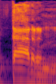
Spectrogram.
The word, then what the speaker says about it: Tarn: libro de alejandro magno the turn se escribe tea rn es un libro muy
